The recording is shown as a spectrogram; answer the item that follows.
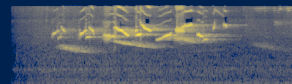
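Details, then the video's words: Double-collared Seedeater (papa-capim) from Minas Gerais singing the grego style: a dense burst of rapid, high twittering notes lasting just over a second, on an otherwise quiet background. "Papa capim grego de minas"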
